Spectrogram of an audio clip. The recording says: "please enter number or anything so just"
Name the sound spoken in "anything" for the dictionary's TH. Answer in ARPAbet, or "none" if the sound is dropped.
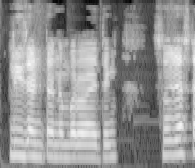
T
